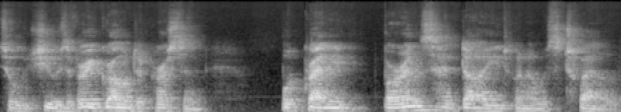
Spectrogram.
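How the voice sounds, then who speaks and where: With a strong Irish accent, a man talks at a moderate pace in a fairly low, somewhat breathy voice and fairly even intonation. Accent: Irish, kept strong despite years in London. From Ireland, rural midlands and west. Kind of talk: interview, life story.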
